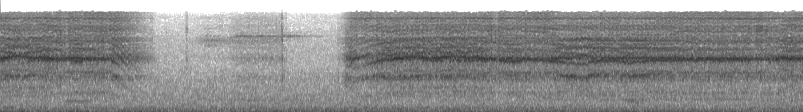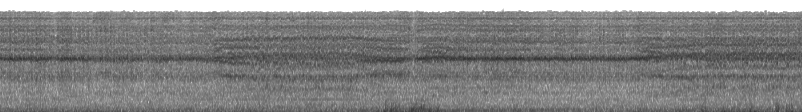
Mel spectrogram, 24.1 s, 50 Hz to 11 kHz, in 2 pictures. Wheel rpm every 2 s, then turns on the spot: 140, 10, 40, 160, 160, 160, 160, 160, 160, 160, 160, 160.
none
